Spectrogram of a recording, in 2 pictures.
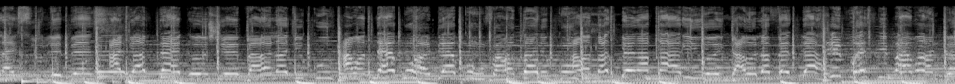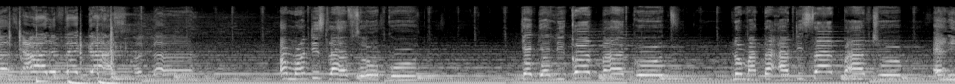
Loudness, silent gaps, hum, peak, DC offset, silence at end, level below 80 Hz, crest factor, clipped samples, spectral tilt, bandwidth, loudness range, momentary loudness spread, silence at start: -12 LUFS; none; none; 0 dBFS; under 0.1%; 0 s; -18 dBFS; 12 dB; under 0.1%; -5.5 dB/octave; 16.5 kHz; 3 LU; 7 LU; 0 s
